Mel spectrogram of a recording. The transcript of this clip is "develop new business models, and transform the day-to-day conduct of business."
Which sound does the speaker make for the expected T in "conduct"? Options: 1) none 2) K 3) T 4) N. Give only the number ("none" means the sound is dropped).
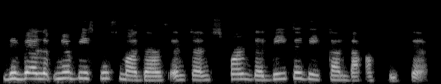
1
